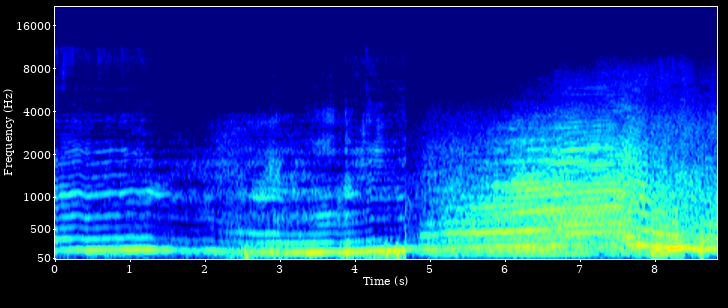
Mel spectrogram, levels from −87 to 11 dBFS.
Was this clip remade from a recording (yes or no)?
no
